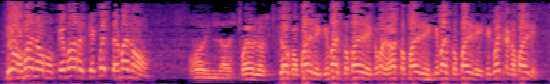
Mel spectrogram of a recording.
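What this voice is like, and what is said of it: Abrupt, clipped Santander regional accent. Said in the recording (Spanish): “el acento que tenemos los santandereanos es golpeado ... Con ese tonito”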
